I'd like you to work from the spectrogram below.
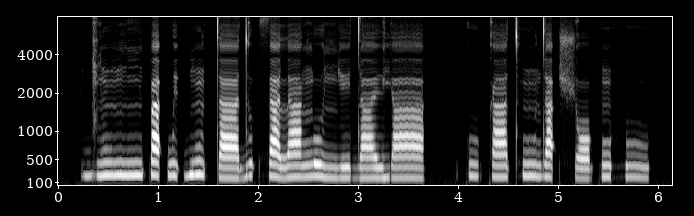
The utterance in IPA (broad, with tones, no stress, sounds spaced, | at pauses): d͡ʑ ũ˦ ŋ ĩ˦ p ä˦ ʔ w ɪ˦ ʔ b ũ˦˨ t ä˨ d ʊ˦ ʔ θ ä˦˨ l ä˦ ŋ o˦˨ ʊ̯ ɲ e˦ d a˦ ɪ̯ j ä˦ | k u˦˨ k ä˦ tʰ ũ˦ d ä˦ ʔ ʃ ɔ˨ k ũ˦˨ h u˦˨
